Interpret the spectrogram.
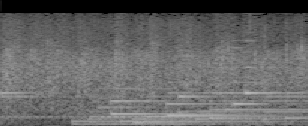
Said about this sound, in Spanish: ¿Por qué no le damos un aplauso bien fuerte al Rey de Reyes y Señor de Señores?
